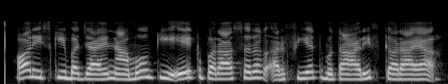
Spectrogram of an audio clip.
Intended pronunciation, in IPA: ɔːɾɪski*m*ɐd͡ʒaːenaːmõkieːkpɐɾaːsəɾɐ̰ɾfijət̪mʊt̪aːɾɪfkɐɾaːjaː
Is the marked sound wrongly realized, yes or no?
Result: yes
